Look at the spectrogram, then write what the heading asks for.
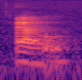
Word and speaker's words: elle: So going with the same similar drawing, Elle, pronounced like Elle Macpherson.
